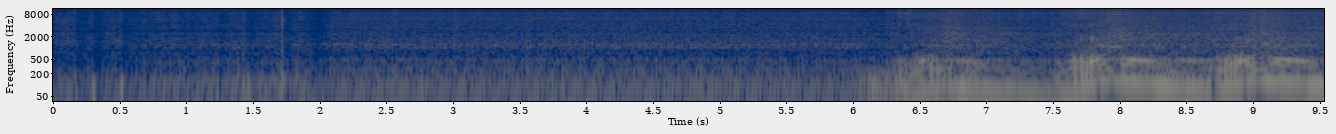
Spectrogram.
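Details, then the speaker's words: Honda Integra DC2 with new Tanabe Hyper Medallion exhaust, joints sealed with no leaks, warming up: even idle then three quick clean blips, deep solid non-raspy note no louder than stock. "so how good does that sound it's not like an obnoxious sound at all it's like a just like a really solid sound if that makes sense like not raspy"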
